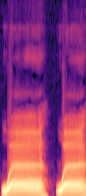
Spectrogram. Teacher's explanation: karena wau Enggak bukan huruf tebal maka enggak dibaca wo tapi dibaca WA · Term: huruf yang tipis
